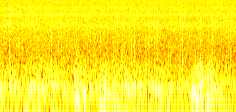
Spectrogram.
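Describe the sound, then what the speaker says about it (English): Low rumbling thunder rolls through a steady rain-like wash outdoors during a disc golf round, with swells of deeper rumble around the middle and near the end. "Every time he goes to throw, there's thunder."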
